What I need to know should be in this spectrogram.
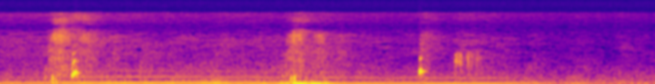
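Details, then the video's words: Foxy, a fox asleep, snoring with a low steady drone under her breath while letting out a few short sharp yips and huffs, about three spaced across several seconds, in a quiet room. "Foxy snoring and barking in her sleep."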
